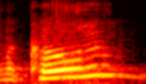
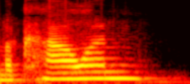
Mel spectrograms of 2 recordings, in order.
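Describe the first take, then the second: First: The second syllable sounds like 'coon'. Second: The second syllable sounds like 'cow'. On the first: The speaker is not from upstate New York. The speaker calls it wrong. "Don't pronounce it McCoon" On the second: The speaker is from upstate New York. The speaker calls it right. "instead of McCowan"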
